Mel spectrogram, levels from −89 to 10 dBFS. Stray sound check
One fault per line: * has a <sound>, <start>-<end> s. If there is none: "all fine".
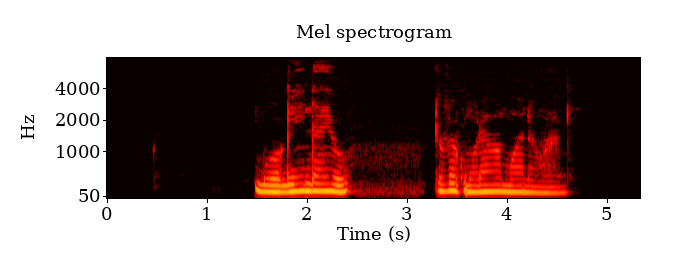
all fine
